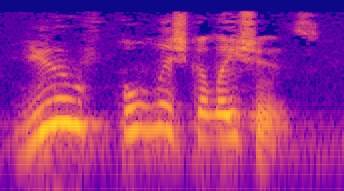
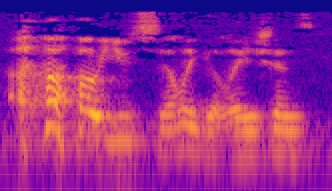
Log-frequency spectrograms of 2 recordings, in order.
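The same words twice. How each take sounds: First: Slow, high, scolding half-yell; mock yelling. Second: Mild teasing. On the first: Preacher voicing Paul yelling at the Galatians, angry. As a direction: stretch it out like an exasperated scolding. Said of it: "he's kinda yelling at them". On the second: Retold or imitated. Preacher mimicking others' gentle reading of Paul, mildly teasing. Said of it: "make it seem like Paul is saying".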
